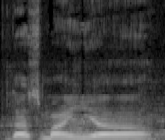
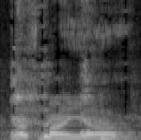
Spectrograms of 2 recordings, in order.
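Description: No difference in how they are said.

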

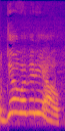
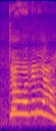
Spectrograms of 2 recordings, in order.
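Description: First: Much higher, pleading mock fan voice, repeating the plea; begging fans. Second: Much higher, pleading mock fan voice; begging fans. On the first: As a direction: keep the high eager begging going. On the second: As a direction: squeal it up high like eager fans begging. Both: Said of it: "my Facebook fam who'd be like".

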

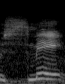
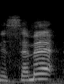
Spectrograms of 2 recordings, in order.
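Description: First: السماء as es-smee; dropped hamza. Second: Said in the usual way. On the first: Shown as a demonstration. Teacher giving examples, السماء without final hamza. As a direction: say السماء with sm cluster and no final stop. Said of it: "الهمزة القاطعة هذه". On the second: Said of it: "بدل من السماء".

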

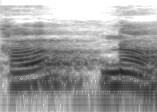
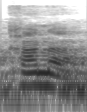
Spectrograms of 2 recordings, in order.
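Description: First: "খা - না" as two separate beats; teacher sounding out "খা", "না"; broken into syllables. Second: Said in the usual way. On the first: Shown as a demonstration. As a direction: split "খানা" after "খা". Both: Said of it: "খাবারকে বলবো".

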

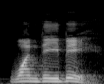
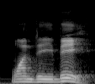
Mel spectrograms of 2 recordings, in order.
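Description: The two takes are said the same way.

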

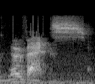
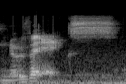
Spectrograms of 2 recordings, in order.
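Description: First: Novax run together as NO-vax; pronounced as one word. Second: Nova X said as Nova, then the letter X; pronounced as two parts. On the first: Caster picks the easier player name, Novax as one word. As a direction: say "Novax" as a single two-syllable name. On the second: Caster reads out the player's name, Nova X as separate name and letter. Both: Shown as a demonstration. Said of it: "easier to pronounce".

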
